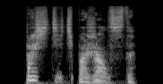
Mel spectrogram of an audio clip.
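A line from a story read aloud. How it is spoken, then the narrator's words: Hissed. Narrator (Russian): прошипела Гермиона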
